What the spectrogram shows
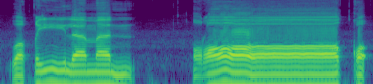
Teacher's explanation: وقیل من راق، را کو موٹا ادا کریں گے، الف مدہ وقفاً بڑی مد کے ساتھ پڑھ سکتے ہیں، ملانے کی صورت میں یہاں نون تنوین کا ادغام مع الغنہ ہوگا، اور یہ قاف کو موٹا ادا کریں گے، وقفاً قاف پہ قلقلہ بھی کریں گے واضح طور پہ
